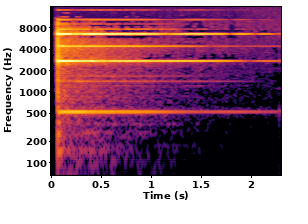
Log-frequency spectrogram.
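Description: A single bell-like chime, struck once and left to ring, with a low tone under several high ones, fading away over about two seconds: the ding of a logo intro sound effect.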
